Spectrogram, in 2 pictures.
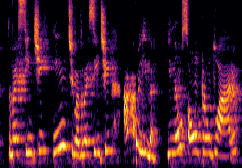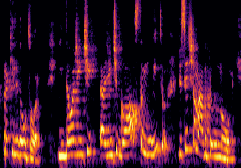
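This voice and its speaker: The voice moves through very wide pitch swings, with noticeable background noise and audible room echo. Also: woman, high pitch for a woman. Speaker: women's business mentor. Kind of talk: interview. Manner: fast.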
